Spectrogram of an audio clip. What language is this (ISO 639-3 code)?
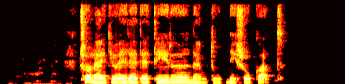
hun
